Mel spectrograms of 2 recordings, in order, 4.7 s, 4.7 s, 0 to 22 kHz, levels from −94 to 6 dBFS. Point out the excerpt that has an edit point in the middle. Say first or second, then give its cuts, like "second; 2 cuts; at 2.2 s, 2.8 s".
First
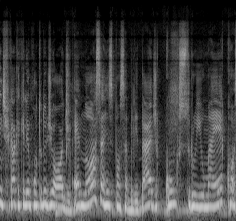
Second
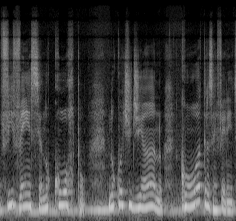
first; 1 cut; at 1.4 s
